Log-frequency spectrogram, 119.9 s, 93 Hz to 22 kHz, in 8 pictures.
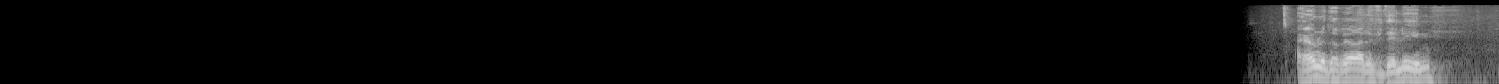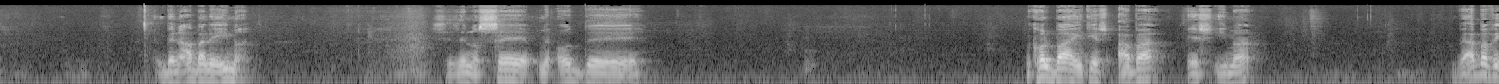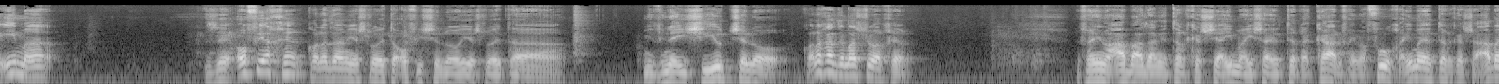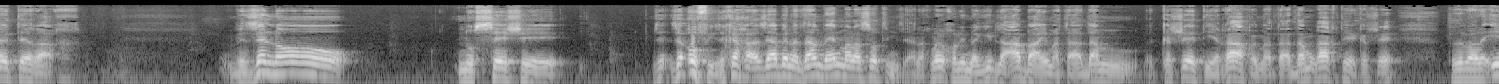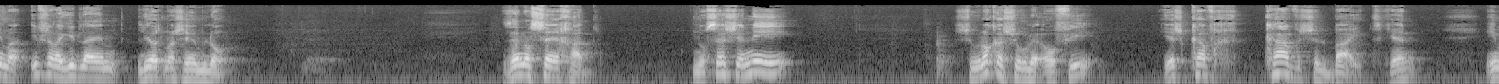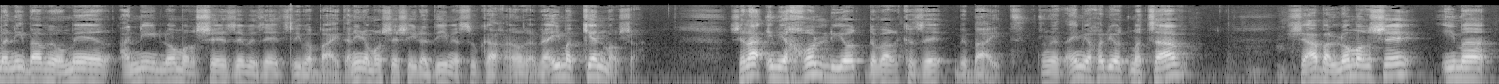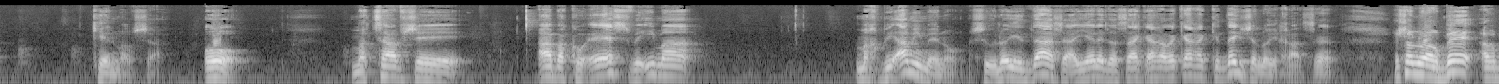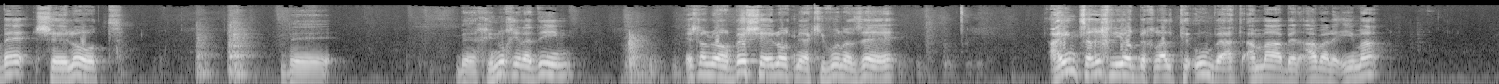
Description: Воспитание детей Урок № 63 Папа и мама Содержание урока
